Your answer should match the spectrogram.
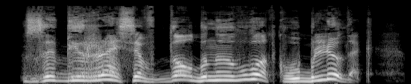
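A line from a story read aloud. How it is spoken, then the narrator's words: Angry hiss. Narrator (Russian): прошипел Ванни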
